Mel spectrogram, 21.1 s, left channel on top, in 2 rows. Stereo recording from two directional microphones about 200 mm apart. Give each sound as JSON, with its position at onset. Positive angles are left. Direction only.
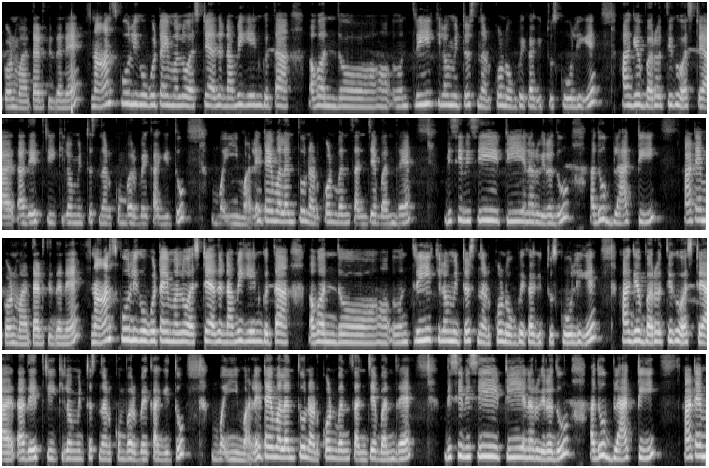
{"t": 0.0, "sound": "a woman's voice", "side_deg": -20}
